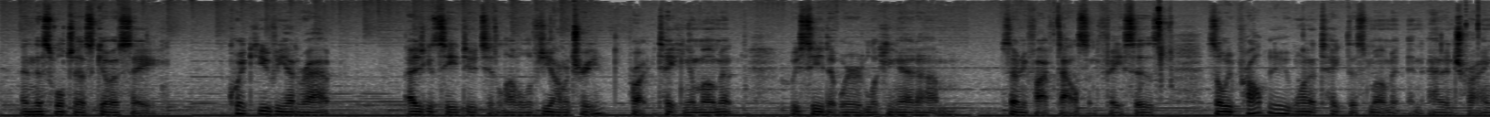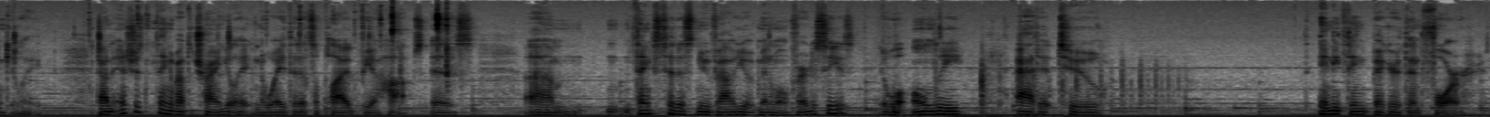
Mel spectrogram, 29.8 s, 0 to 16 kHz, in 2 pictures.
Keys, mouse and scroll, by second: 10.5-11.5 middle click, 11.5 q, 14.6 click, 15.7-16.4 middle click, 16.3 scroll up 1, 17.5-18.2 middle click.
